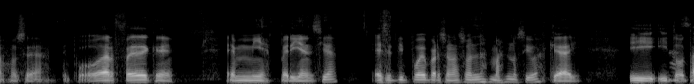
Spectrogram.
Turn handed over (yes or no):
no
